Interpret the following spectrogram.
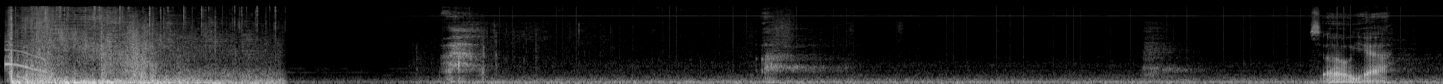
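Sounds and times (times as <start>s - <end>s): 
loud roaring explosion: 0.0s - 2.9s
quiet low hum: 0.0s - 14.4s
speech: 13.2s - 14.0s.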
